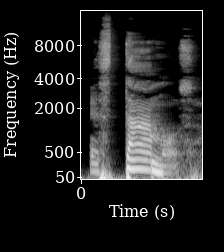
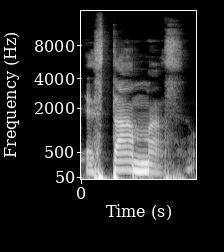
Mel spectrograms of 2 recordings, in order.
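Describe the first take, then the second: First: Estamos slow, with a long stressed "ta"; stress on middle syllable. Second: Estamas with stressed "ta" and final o turned to a; Russian-style vowel reduction. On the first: Teacher showing Russian learners the accent, estamos with long "ta". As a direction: stretch the "ta" in estamos, keep the final o. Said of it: "the accent is here". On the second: Teacher showing what not to say, estamas with final a. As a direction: draw out estamas, ending on "mas". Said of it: "We don't say estamas". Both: Shown as a demonstration.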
